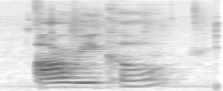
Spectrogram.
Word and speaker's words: Arie.Cole: And today we have Arie.Cole.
